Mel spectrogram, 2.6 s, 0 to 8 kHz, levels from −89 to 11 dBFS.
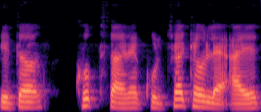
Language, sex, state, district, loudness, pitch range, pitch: Marathi, male, Maharashtra, Dhule, -16 LUFS, 135-170 Hz, 140 Hz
